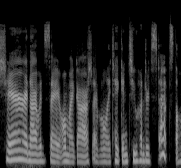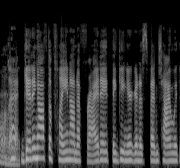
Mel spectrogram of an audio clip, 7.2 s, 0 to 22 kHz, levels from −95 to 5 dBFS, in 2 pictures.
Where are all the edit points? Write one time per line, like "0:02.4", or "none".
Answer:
0:04.0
